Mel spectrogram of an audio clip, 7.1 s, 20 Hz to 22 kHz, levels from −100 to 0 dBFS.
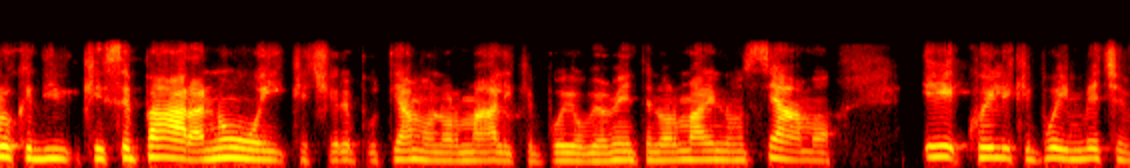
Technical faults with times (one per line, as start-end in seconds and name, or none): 0.00-7.07 Opus voice compression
